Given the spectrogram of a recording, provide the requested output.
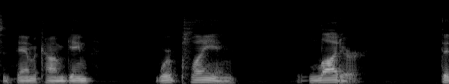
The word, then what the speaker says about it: Lutter: Legionary Shark, how do you feel about Lutter? Rhymes with butter.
